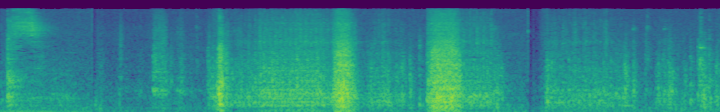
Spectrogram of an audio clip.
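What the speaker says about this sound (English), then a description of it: "I'm going to take this over to the machine, and I'm going to move my needle all the way over to the right so that I can stitch this" Domestic sewing machine stitching a narrow seam on a peasant top, with the needle set far right; several short bursts of motor whir and needle clatter separated by pauses, fairly quiet and close.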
